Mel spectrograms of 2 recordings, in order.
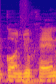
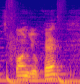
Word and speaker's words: cónyuge: Como de que los hijos sean armas y sean pleito y que gracias a los hijos se puedan manipular al cónyuge, digan cónyuge, no digan cónyuge, se escribe con G, no se escribe con G, I, U, ¿no? Cónyuge.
